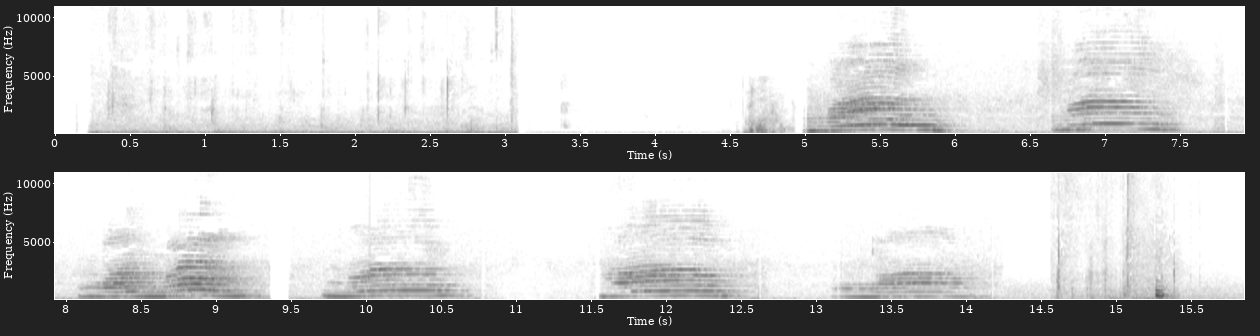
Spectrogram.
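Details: Cat meowing repeatedly, about seven clear harmonic meows spaced roughly a second apart after a short burst of rumbling noise and a pause; each cry rises slightly then falls.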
